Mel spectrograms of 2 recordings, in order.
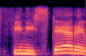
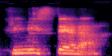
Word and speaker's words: Finisterre: starts with an F has a couple different names that it goes by. One is a Galician name, which is Fistera. And the other is the Spanish pronunciation, which is Finisterre, which means the end of the world.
